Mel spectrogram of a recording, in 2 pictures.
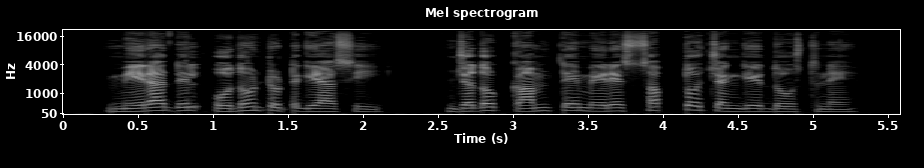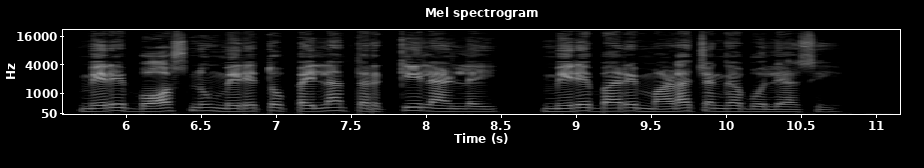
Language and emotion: Punjabi, sad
